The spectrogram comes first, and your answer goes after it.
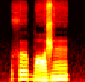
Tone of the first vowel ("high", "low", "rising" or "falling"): high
